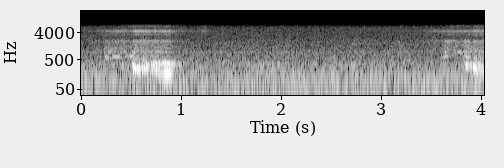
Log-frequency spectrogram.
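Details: Adult man (father) snoring in sleep: two short, buzzing snores about three seconds apart with quiet breathing between; snoring.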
